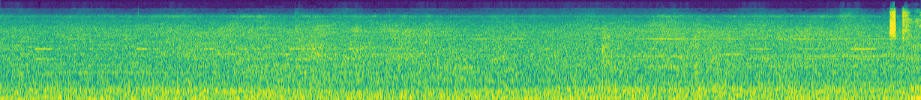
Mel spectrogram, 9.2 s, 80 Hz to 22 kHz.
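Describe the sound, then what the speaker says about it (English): An Avianca Airbus A320neo takes off from runway 4 Left at New York's JFK Airport, bound for Bogota. A steady, broad jet engine roar holds at a constant loud level throughout, with no voices. "Next takeoff on 4 left, Avianca flight 211 heading to Bogota, Colombia. It's an A320 Neo."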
